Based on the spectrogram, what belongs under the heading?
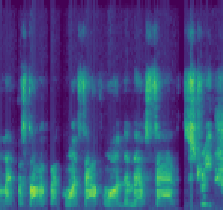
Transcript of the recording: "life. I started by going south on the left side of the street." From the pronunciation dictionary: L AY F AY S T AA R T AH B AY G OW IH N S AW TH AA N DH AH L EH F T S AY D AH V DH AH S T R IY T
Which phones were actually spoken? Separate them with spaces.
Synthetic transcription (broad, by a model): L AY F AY S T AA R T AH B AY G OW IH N S AW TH AA N DH AH L EH F T S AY AH DH AH S T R IY T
